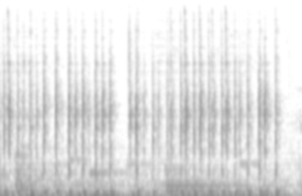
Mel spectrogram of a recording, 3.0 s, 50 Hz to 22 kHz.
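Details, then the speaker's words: Heracles80 keyboard build with PC hotswap plate, Azure Dragon V2 switches, case and plate foams and Wuque Studio 1.2mm stabilizers: fast, muffled, dull keystrokes with a loose clack. It is overly damped, and the space bar stabilizer still rattles. "you can still hear the rattle but the dampening is like way too much that's so funny"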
